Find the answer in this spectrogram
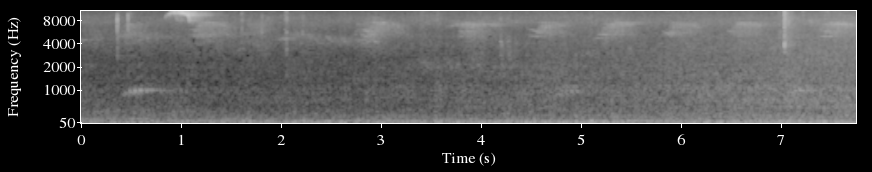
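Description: Birds calling: a run of short high chirps repeating every half second or so, and a short lower note about half a second in. A low rumble underneath grows louder toward the end.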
